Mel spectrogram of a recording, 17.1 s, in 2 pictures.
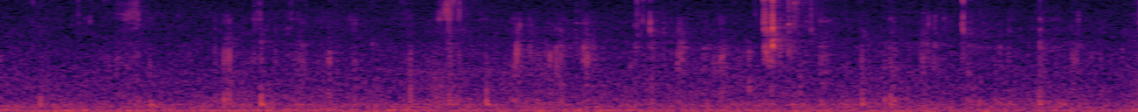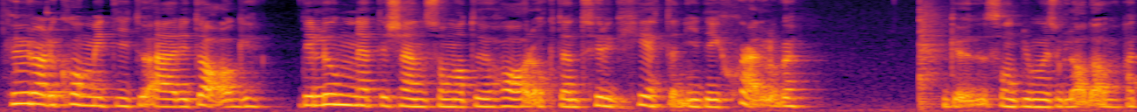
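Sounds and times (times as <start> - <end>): chewing food: 0.2 - 8.3.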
